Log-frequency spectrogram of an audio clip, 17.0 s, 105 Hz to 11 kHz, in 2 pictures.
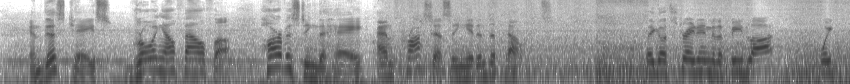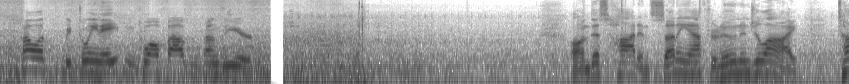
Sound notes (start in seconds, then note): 11.2 engine rumbling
